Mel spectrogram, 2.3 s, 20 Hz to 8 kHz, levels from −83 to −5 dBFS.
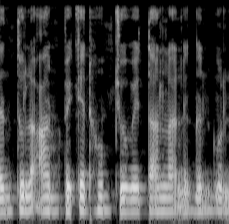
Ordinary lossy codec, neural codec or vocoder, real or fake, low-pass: none; codec, 16 kHz, 16 kbps, FreqCodec, larger model; fake; 7.2 kHz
